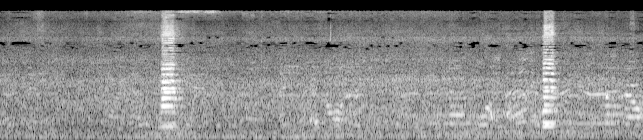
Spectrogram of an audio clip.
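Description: Two short car-horn toots, one about a second and a half in and another near the end, over the voices of a crowd.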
